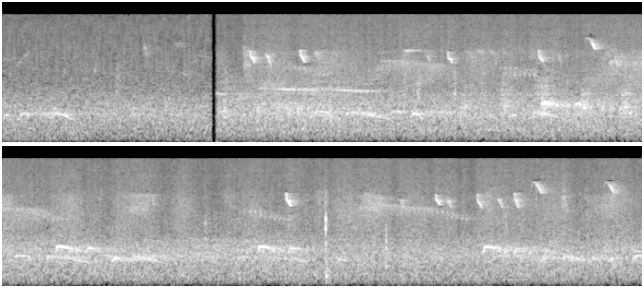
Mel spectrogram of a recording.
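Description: Several wild birds calling in the trees: short, high chirps over lower call notes, with a faint hiss underneath. The sound drops out for an instant about two and a half seconds in and comes back with busier calling.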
